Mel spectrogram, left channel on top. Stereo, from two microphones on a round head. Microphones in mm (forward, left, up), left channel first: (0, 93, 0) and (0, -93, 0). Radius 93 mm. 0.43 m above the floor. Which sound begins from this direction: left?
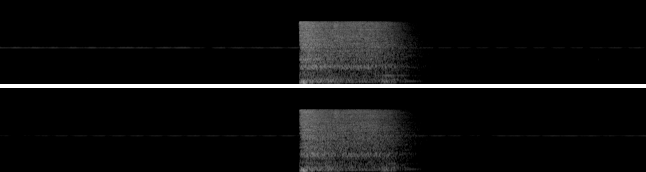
Frying, at 3.0 s.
